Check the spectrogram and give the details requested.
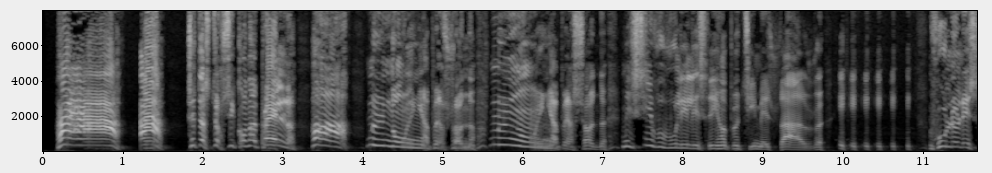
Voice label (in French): Message parodie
